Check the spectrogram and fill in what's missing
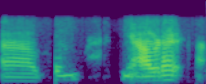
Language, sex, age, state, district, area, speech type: Malayalam, female, 60+, Kerala, Kottayam, rural, conversation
